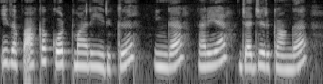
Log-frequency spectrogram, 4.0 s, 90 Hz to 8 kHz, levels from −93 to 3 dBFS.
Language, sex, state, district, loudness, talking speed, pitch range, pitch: Tamil, female, Tamil Nadu, Nilgiris, -18 LUFS, 135 wpm, 230-270 Hz, 240 Hz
